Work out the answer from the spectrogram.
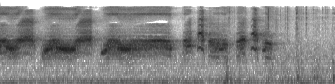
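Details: Wild-caught Chinese hwamei in its third caged season, a fighting bird singing on a table, its voice slightly hoarse; strong, slurred whistled notes in steady phrases, breaking into shorter rapid chirps.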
